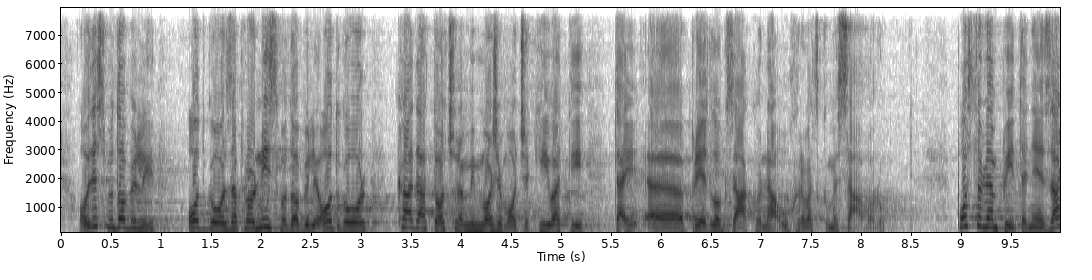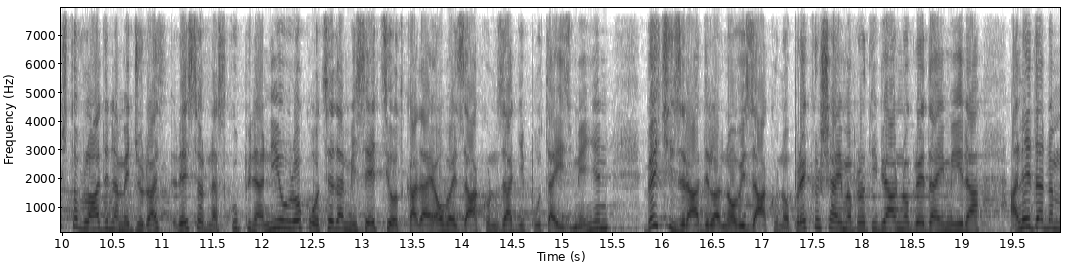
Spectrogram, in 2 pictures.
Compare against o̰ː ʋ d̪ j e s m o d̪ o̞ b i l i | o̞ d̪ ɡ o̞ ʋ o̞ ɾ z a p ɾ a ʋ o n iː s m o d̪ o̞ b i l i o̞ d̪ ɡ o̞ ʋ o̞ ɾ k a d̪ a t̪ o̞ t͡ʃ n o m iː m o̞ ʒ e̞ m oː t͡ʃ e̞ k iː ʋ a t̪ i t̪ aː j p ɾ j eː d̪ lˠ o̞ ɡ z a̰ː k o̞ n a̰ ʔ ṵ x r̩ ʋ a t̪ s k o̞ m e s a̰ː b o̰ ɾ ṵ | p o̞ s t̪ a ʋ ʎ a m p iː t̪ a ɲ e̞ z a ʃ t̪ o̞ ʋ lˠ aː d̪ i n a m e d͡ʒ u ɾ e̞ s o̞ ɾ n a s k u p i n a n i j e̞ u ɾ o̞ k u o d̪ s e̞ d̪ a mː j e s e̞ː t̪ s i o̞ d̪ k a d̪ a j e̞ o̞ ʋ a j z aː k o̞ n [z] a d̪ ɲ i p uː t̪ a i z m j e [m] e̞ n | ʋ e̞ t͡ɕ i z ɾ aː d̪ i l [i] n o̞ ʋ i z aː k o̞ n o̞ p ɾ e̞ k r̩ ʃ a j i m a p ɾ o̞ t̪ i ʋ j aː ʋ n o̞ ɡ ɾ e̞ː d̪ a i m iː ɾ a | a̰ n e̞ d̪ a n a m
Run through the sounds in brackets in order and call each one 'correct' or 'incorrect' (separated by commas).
correct, incorrect, incorrect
